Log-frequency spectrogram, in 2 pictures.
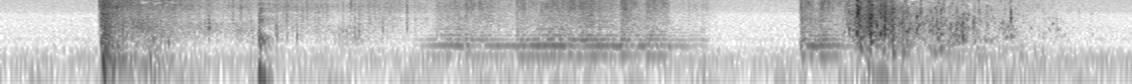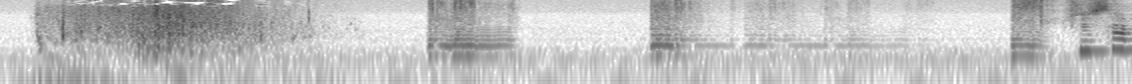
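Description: Bees buzzing in the indie video game Mitoza, a recurring near drone that comes and goes in several bursts, with occasional brief crackling hits and no talk.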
